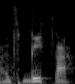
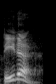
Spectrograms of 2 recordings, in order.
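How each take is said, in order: First: The name is said with a Persian pronunciation. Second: The name is said with an American pronunciation. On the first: The speaker calls it right. "She insisted you pronounce it Bita" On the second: The speaker calls it wrong. "that's not how you say my name"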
